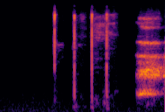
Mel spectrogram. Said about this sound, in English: Okay. Oh, I hear a chicken or a rooster. Roster. Yeah. Nice. Whose rooster is that?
